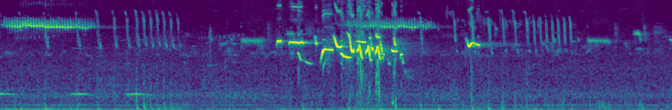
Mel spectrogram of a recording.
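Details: Common nightingale singing: rapid repeated clicking and ticking notes, a sustained high buzzy trill, then a burst of loud rich warbled phrases followed by more fast ticking series; steady low hum in background.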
